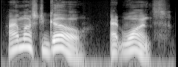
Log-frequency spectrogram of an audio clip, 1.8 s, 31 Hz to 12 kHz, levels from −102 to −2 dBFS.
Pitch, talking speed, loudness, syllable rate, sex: 130 Hz, 135 wpm, -17 LUFS, 3.6 syllables/s, male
